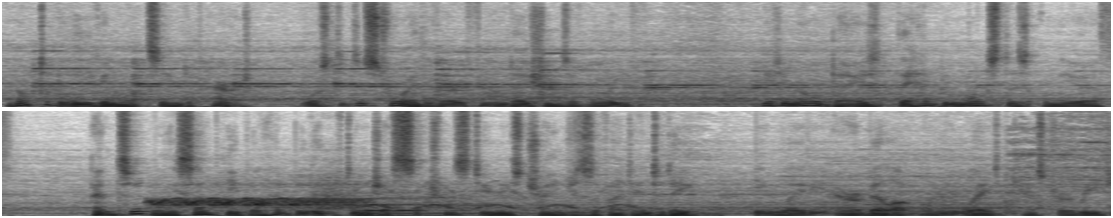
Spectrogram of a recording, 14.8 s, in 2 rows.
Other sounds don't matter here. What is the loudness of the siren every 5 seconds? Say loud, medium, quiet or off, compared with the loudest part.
off, loud, medium.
